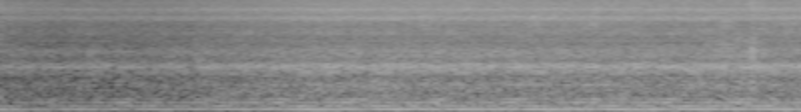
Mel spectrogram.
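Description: A steady low hum with a buzzy, even tone that does not change.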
